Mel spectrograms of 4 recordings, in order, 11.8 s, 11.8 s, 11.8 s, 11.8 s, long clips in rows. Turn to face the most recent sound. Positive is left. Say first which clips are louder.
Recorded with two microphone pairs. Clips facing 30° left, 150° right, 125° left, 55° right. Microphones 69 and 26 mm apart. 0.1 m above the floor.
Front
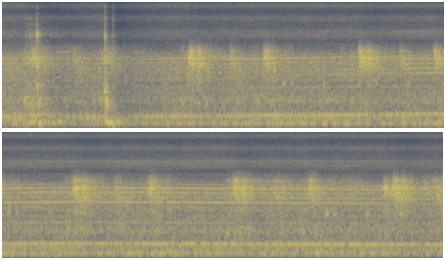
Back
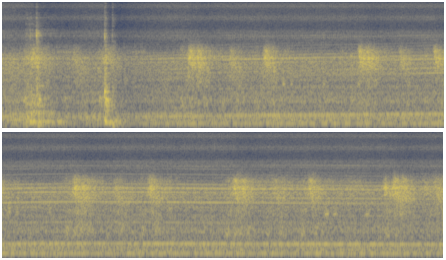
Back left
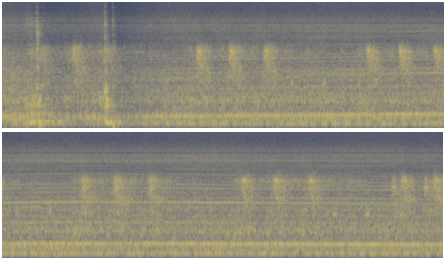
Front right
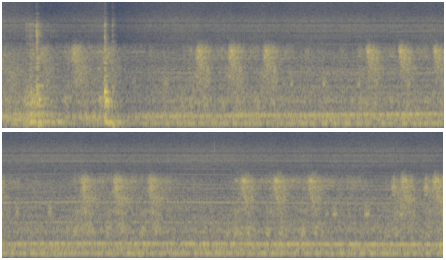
# back 3 dB, front right 5 dB
turn(degrees=-95)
